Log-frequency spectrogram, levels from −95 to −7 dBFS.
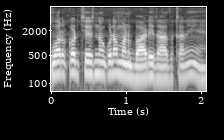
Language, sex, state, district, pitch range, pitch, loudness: Telugu, male, Andhra Pradesh, Anantapur, 135-170 Hz, 160 Hz, -15 LUFS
